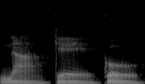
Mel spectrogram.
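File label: "nakeko", concatenated syllables; Affixing experiment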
